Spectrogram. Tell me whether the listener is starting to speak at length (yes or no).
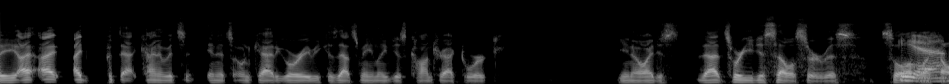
no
